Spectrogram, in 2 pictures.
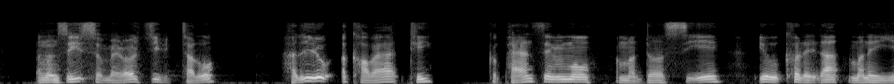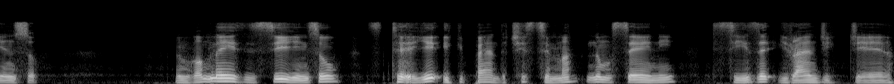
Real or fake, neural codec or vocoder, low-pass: fake; codec, 16 kHz in and 24 kHz out, 0.4 kbps, LongCat-Audio-Codec, two codebook decoder; 7.2 kHz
